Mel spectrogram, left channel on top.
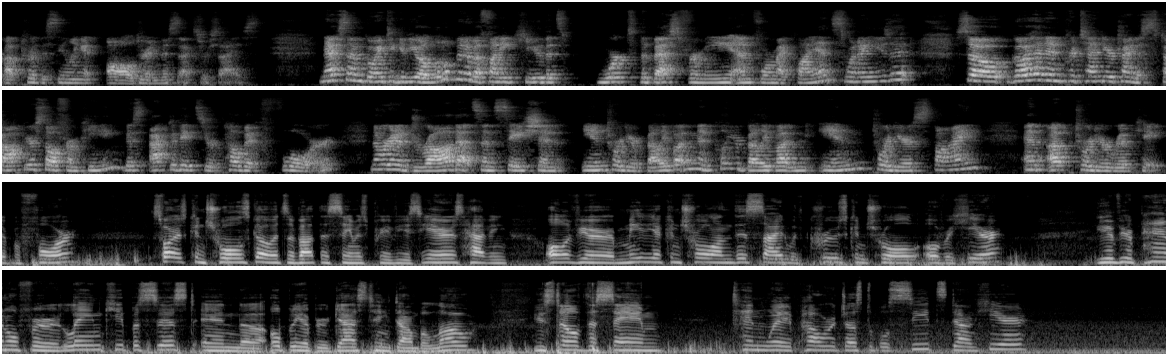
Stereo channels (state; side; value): different; both; correlation 0.00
